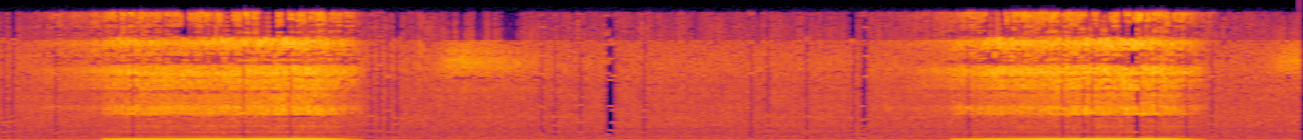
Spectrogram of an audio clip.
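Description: Two long, low, buzzing snores about four seconds apart over a steady background hum, typical of ordinary snoring.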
